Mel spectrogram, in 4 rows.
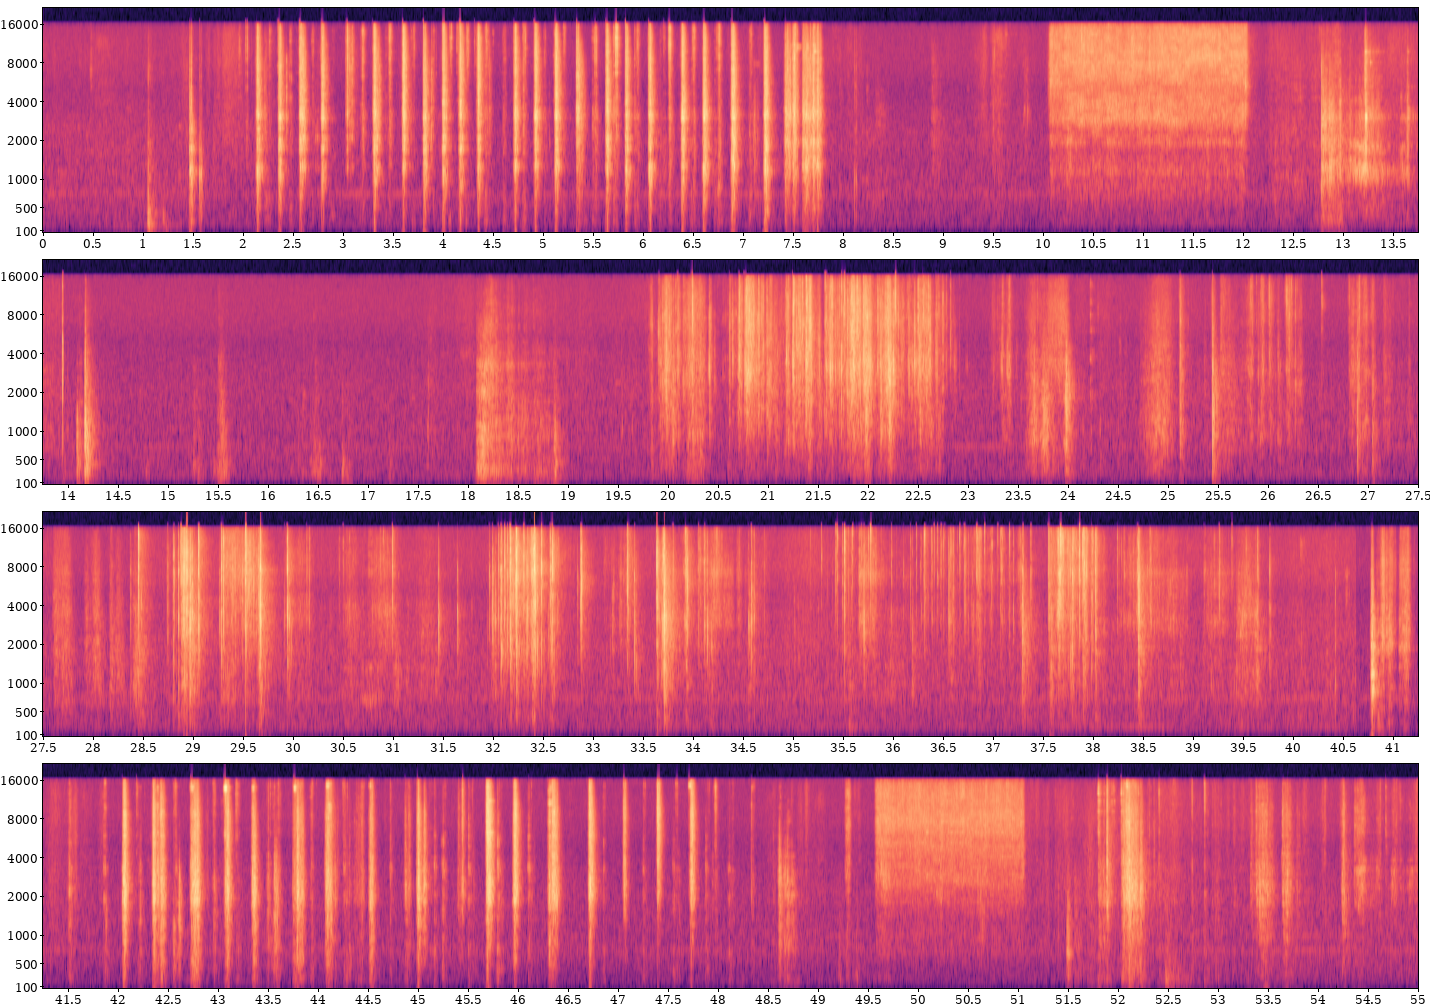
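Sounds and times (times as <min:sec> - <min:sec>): plastic packaging crinkling: 0:19.8 - 0:23.6, 0:28.3 - 0:39.8.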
